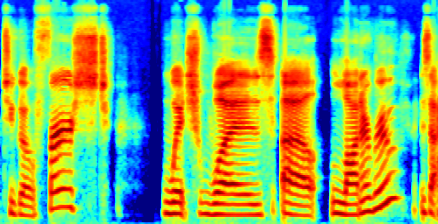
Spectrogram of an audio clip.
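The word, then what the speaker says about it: Lanayru: where I decided to go first, which was Lanaru. Is that how you say it? Am I saying that right? Yeah. Lanaru.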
